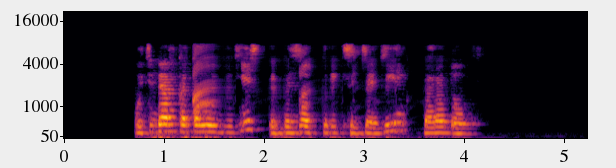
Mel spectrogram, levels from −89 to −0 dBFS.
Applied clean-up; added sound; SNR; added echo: neural mask model DeepFilterNet 3.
